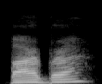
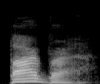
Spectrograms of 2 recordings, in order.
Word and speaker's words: Barbara: means foreign women wild it's pronounced as Barbara Barbara Barbara to pronounce it correctly emphasize the second syllable bar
